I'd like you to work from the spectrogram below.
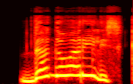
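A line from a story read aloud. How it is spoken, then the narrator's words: Shout. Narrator (Russian): крикнула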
